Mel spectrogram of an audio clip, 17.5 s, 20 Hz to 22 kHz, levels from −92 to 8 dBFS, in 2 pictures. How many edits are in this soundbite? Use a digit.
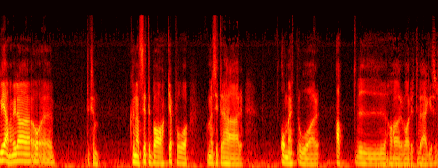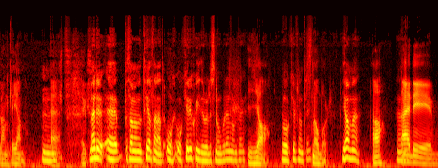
1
